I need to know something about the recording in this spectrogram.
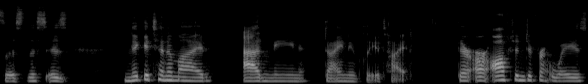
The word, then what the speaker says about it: nicotinamide adenine dinucleotide: in case you wanted to know how to pronounce this this is nicotinamide adenine dinucleotide there are often different ways to pronounce things that's how I'm gonna go ahead and do it is that nicotinamide adenine dinucleotide but we're gonna honestly just call it nad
